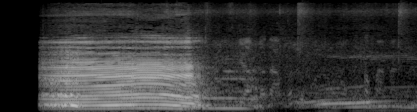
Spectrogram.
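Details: Cow giving one long, loud moo lasting about a second and a half, steady and slightly falling in pitch, then cutting off into quieter low background murmurs.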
